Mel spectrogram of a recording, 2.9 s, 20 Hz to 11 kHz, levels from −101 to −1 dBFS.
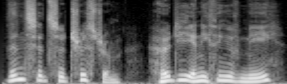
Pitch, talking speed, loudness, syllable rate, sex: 155 Hz, 190 wpm, -16 LUFS, 5.2 syllables/s, male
